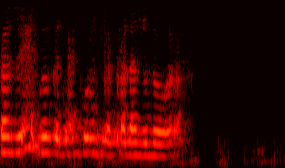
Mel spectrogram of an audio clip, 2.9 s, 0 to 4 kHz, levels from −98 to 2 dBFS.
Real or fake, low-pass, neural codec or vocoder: fake; 3.6 kHz; codec, 16 kHz, 4.8 kbps, FACodec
